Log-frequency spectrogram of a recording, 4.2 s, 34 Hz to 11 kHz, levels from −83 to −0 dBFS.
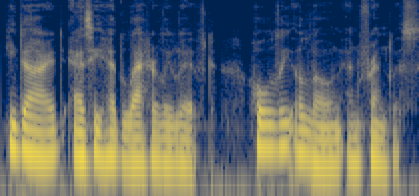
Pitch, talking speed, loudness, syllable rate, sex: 105 Hz, 145 wpm, -18 LUFS, 4.9 syllables/s, male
